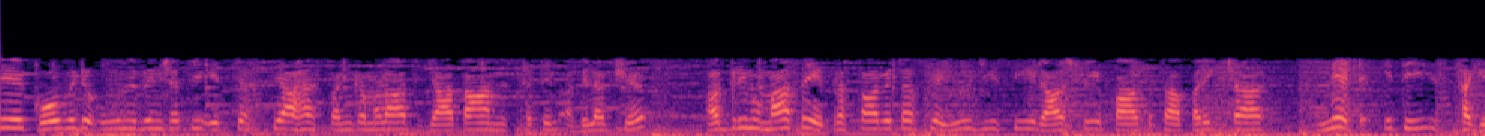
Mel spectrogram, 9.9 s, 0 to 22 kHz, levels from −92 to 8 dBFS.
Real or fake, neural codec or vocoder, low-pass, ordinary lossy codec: real; none; 3.6 kHz; Opus, 64 kbps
